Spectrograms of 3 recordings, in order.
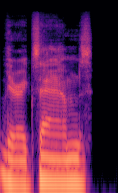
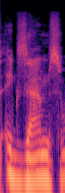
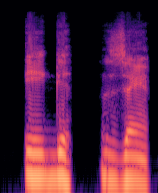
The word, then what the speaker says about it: exam: A lot of people say exam, but it's not that, the word does not have that stress. It's exam, and it sounds like a g and a z, ig-zam.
